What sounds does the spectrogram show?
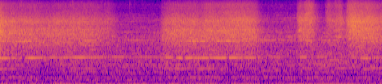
large rotating saw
